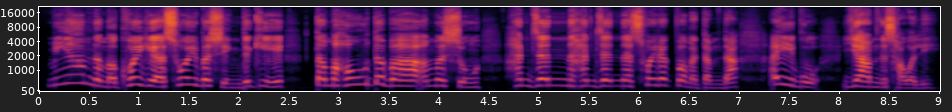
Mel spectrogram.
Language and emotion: Manipuri, angry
